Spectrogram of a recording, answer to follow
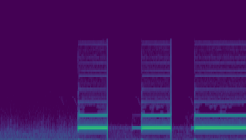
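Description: Electric horn of an Åska speed pedelec, set off by its handlebar button: two short high-pitched single-tone beeps, then a third, longer blast starting just before the end. It is really an awful lot of noise.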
